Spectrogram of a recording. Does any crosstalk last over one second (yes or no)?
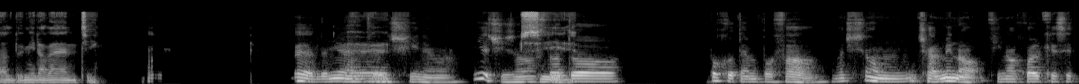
no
